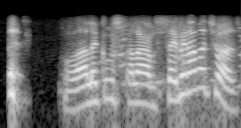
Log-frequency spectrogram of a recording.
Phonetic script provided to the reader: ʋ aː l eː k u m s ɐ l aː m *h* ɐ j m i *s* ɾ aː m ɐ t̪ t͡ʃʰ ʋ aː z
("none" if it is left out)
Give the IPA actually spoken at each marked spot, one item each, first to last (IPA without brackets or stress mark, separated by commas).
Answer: s, none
